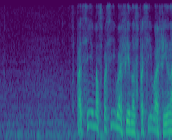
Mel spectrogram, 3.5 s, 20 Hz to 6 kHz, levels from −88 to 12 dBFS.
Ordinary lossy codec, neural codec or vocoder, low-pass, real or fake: none; none; 5.4 kHz; real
